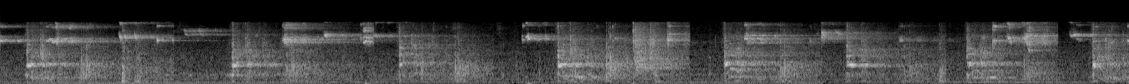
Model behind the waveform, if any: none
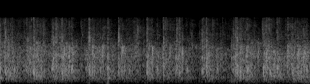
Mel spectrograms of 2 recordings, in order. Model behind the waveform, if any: none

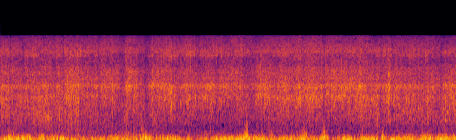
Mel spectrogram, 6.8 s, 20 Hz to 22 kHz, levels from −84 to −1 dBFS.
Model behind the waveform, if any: none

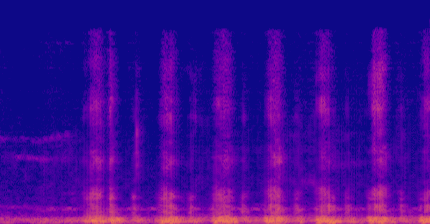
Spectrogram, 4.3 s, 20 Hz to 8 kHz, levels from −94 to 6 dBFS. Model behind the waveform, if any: vocoder, Vocos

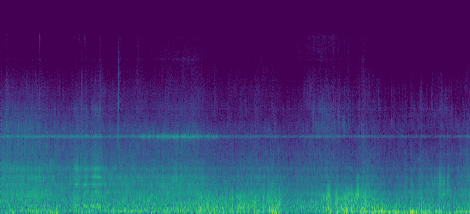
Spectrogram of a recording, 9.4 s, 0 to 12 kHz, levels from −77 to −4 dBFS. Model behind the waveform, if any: vocoder, Vocos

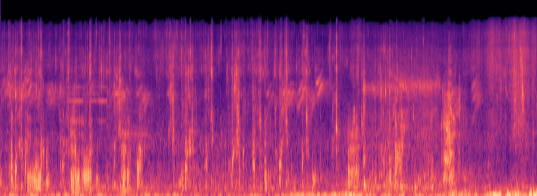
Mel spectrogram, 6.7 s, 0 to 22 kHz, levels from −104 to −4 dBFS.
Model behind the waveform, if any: vocoder, Vocos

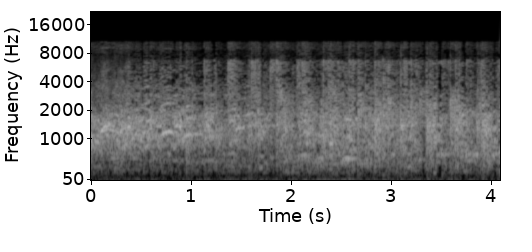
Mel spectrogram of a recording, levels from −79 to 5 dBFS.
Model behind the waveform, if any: none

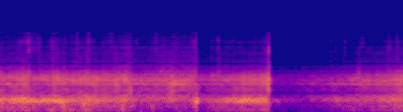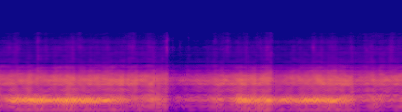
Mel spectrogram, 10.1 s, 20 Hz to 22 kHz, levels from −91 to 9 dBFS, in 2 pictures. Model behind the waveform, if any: vocoder, Vocos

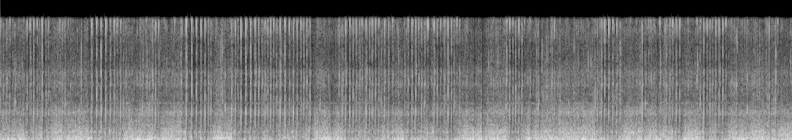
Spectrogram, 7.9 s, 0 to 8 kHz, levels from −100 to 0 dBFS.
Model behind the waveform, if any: none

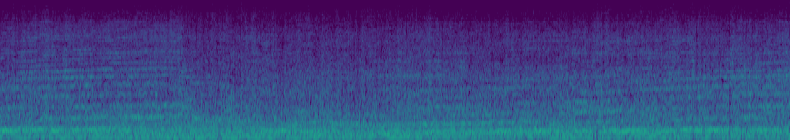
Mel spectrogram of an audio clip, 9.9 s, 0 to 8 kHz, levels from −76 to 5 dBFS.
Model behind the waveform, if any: vocoder, Vocos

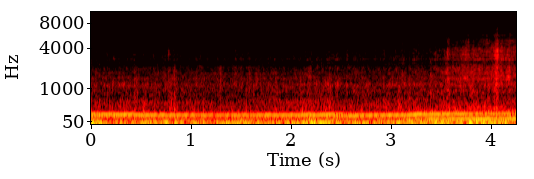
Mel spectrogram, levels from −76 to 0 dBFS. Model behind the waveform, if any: vocoder, Vocos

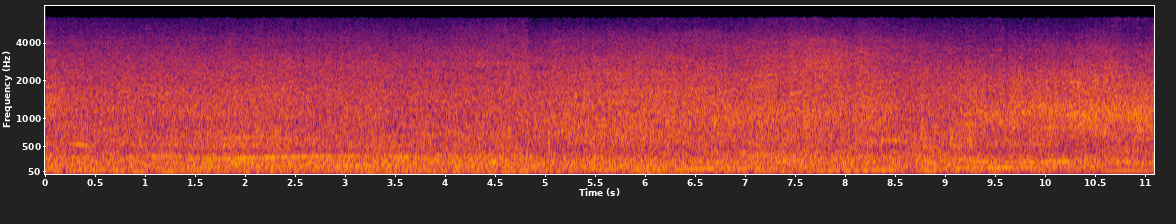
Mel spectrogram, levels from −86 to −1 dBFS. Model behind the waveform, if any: none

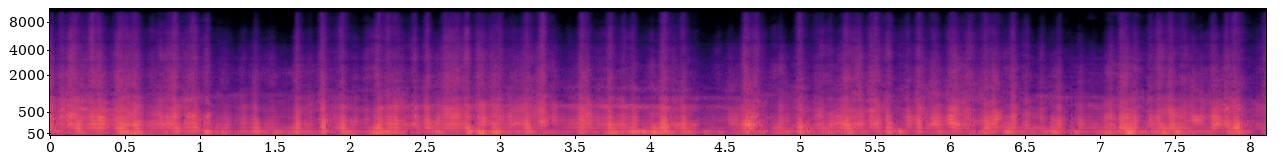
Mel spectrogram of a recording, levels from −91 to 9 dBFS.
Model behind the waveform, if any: vocoder, Vocos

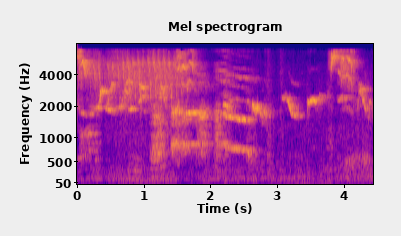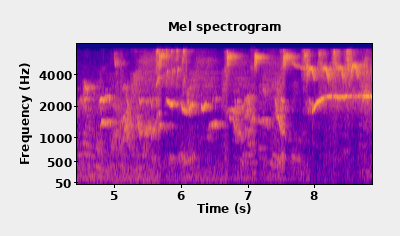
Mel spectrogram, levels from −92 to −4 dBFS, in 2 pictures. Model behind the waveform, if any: vocoder, Vocos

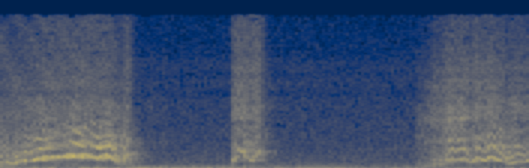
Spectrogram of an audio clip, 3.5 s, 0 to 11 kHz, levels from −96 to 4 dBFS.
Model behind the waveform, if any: none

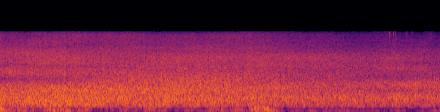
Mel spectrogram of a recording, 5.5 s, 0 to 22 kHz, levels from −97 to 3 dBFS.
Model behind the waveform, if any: none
